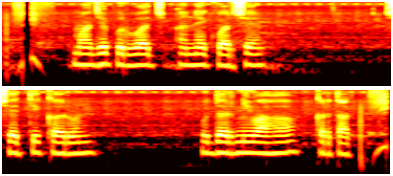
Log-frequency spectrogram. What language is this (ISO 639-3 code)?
mar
